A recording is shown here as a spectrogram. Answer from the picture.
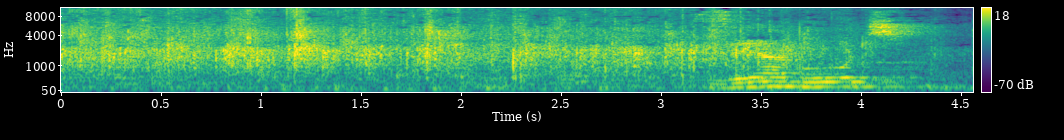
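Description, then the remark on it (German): An audience at a film event applauds a guest who correctly guessed the film Battle Royale, a dense wash of clapping that holds at an even level, and toward the end a man's voice starts talking over the fading applause. “Es ist Battle Royale, korrekt, einmal Applaus und kommen wir nach vorne.”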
